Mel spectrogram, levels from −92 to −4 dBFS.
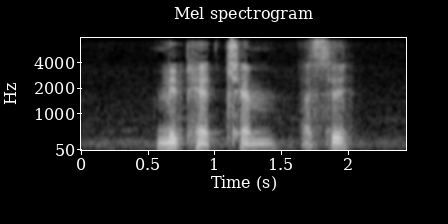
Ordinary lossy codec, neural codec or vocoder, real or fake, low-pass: AAC, 32 kbps; none; real; 7.2 kHz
